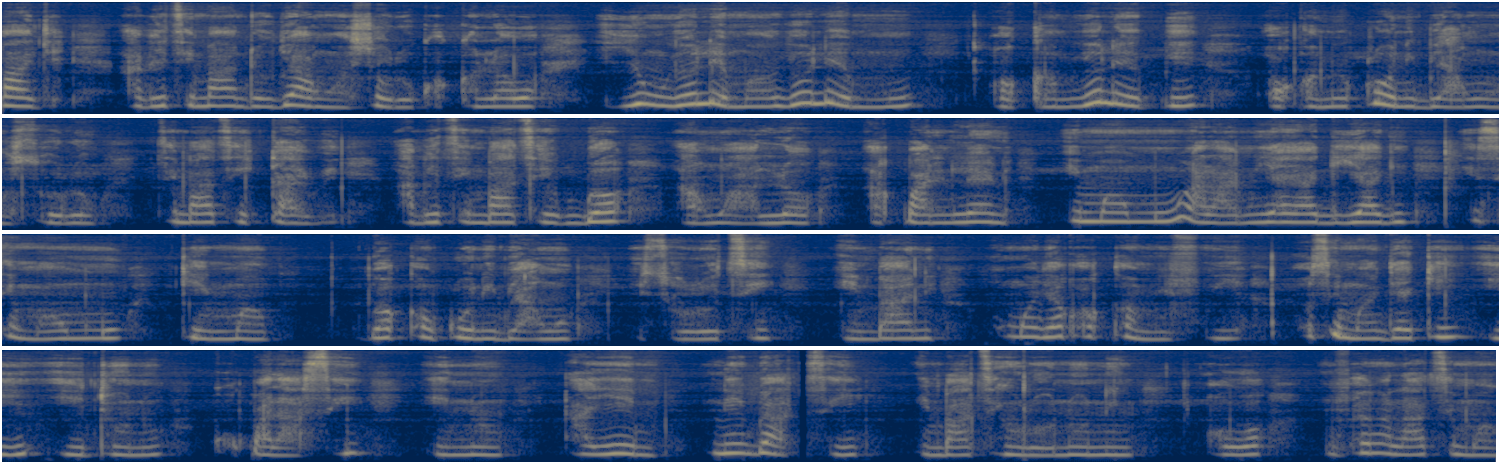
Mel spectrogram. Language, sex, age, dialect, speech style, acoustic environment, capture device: Yoruba, female, 18-24, Nigeria - Lagos Yoruba, happy; anxious, silence, mobile / Linux / Chrome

